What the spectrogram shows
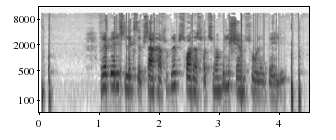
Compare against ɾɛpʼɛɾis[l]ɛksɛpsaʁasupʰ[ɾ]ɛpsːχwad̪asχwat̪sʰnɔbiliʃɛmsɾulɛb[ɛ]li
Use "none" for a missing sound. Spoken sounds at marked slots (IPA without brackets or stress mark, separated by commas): l, l, ɛ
